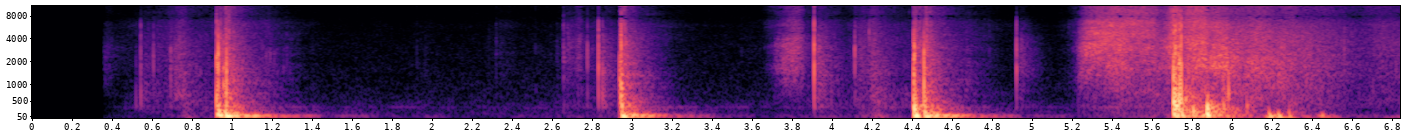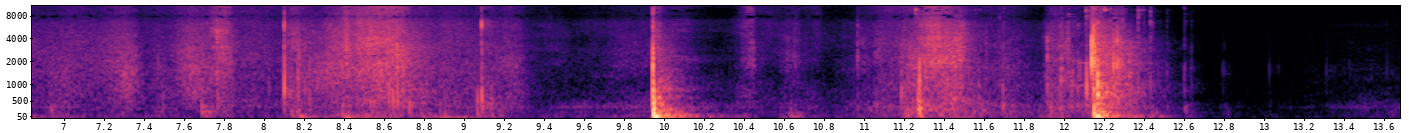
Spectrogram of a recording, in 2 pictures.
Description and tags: Breaking a door or dropping books
Drooping books on the floor for impact sound effects.
dropping, a, books, hitting, Breaking, door, drop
